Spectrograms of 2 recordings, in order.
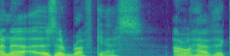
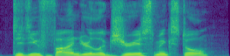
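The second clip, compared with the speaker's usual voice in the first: plain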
